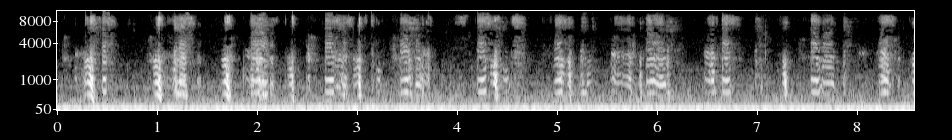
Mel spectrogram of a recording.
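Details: Feeding puppies, a litter of six, three boys and three girls just starting to catch on with feeding, make repeated squeaky whimpers and grunts, roughly ninety a minute, irregular and overlapping, above a constant low-pitched hum.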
